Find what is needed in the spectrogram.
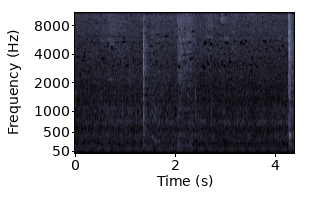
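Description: Faint kitchen sound of a steel ladle stirring curry in a steel kadai, with two light clicks of the ladle against the pan about a second and a half and two seconds in, over a steady low hum.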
